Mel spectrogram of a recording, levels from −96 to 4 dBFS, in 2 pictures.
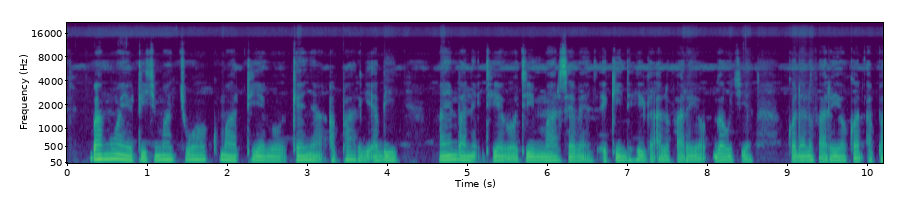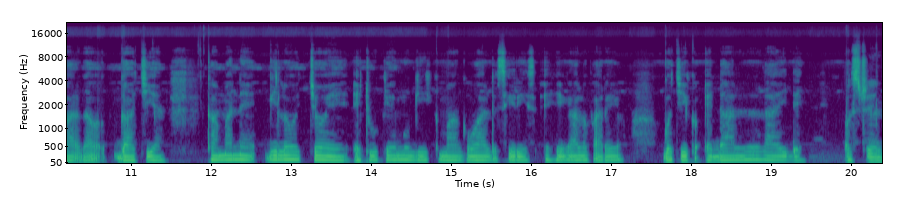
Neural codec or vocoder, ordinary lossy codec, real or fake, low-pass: none; none; real; 19.8 kHz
